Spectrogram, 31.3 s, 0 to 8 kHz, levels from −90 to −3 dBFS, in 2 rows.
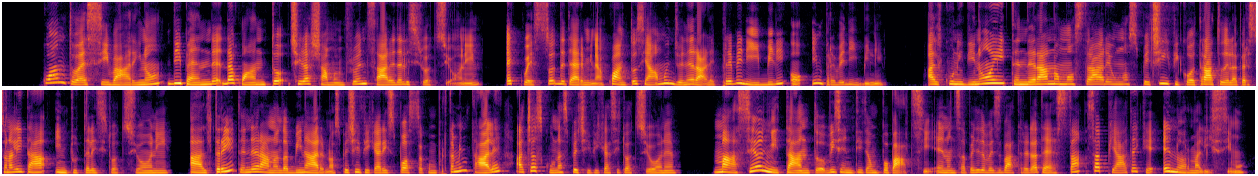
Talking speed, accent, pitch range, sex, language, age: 130 wpm, native, 190-255 Hz, female, Italian, 10-29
